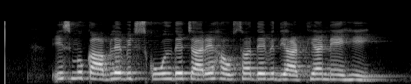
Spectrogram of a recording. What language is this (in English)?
Punjabi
